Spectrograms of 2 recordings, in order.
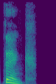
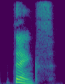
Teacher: First, the TH sound. Put your tongue gently between your teeth and blow air.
